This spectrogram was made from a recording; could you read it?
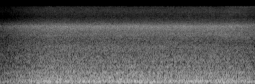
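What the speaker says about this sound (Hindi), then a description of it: "पानी का शोर डराने वाला है।" Swollen Narmada river in flood roaring over a submerged highway bridge, a loud steady rushing wash of floodwater filling the scene without a break.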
